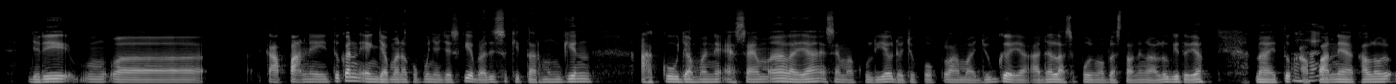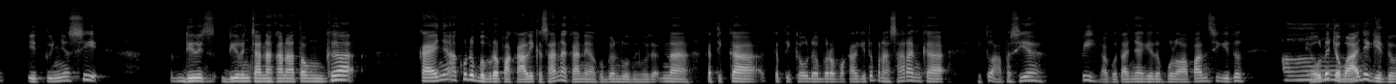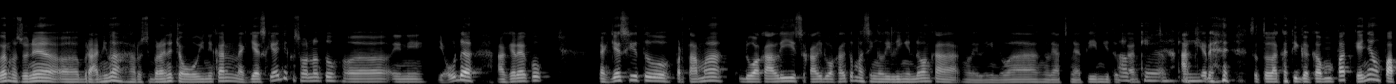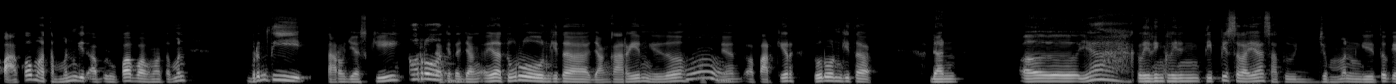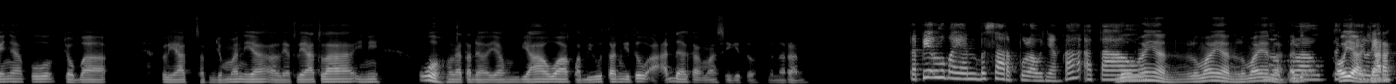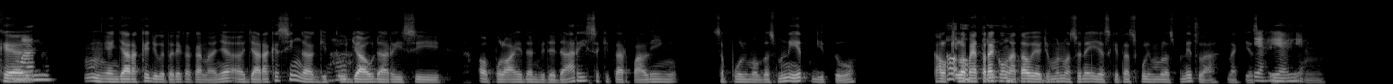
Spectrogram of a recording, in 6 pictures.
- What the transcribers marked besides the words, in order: chuckle
- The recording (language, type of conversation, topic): Indonesian, podcast, Pernah nggak kamu nemu tempat tersembunyi yang nggak banyak orang tahu?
